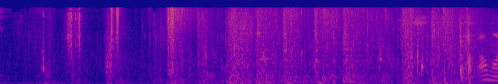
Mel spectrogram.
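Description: Gunshots crack in short bursts in a video game.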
